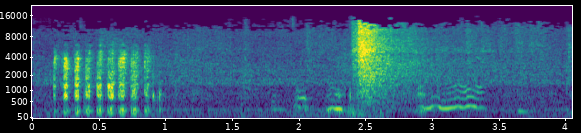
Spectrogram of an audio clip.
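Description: A Nigerian Dwarf goat's bleat, one rapid fluttering call lasting under a second.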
